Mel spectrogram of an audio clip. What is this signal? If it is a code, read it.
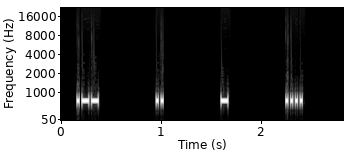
Morse code, heard as a keyed tone, about 50 wpm, spaced as for 14 wpm, 700 Hz. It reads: WITH
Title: 8x Character Spacing - Top 100 Words - 50wpm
